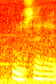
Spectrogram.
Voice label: "rusara", story, Wamesa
